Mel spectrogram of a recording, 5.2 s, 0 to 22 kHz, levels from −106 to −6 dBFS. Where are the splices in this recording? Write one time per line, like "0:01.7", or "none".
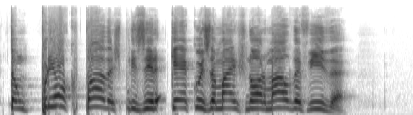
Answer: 0:01.6
0:02.1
